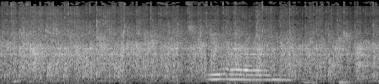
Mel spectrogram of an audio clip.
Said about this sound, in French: Merci, un grand merci à toutes les 5. Je pense qu'on peut les applaudir.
